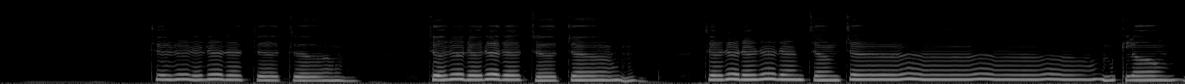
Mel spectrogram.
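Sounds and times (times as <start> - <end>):
vocals: 0.8 - 11.8.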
